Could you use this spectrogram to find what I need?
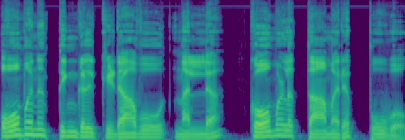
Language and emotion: Malayalam, neutral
